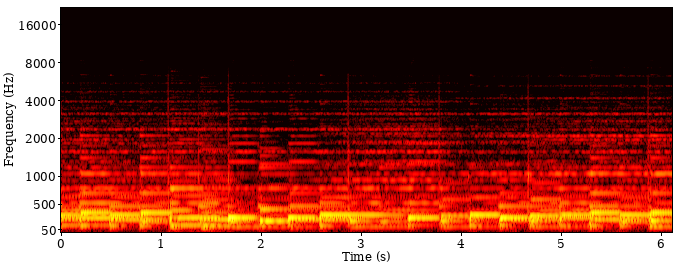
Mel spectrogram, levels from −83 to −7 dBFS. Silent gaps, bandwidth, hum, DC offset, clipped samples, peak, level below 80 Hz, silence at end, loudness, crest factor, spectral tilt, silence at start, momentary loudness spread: none; 6.8 kHz; none; under 0.1%; under 0.1%; -18 dBFS; -64 dBFS; 0 s; -32 LUFS; 14 dB; -9 dB/octave; 0 s; 4 LU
